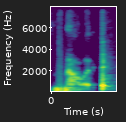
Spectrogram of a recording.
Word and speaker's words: Malik: I mispronounced his name originally. It's Malik.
